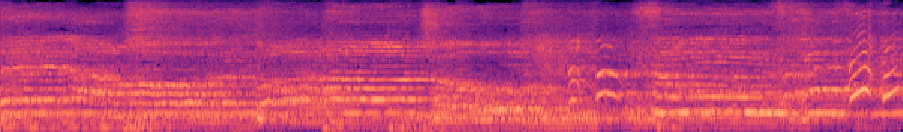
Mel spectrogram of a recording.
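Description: A woman singing live into a microphone over a karaoke backing track, with music playing throughout.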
